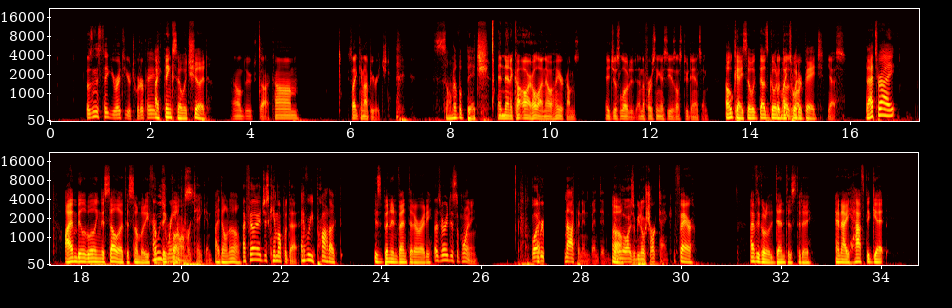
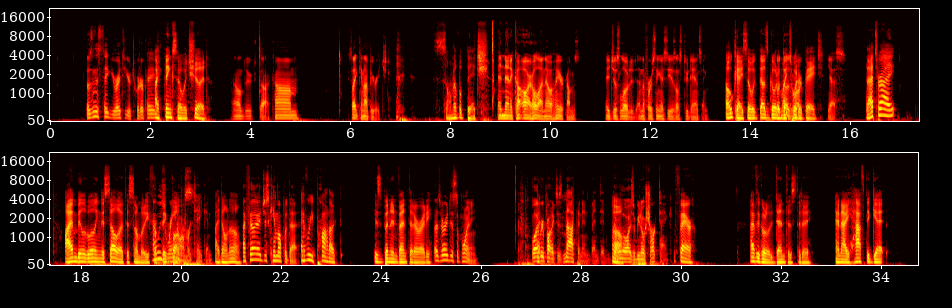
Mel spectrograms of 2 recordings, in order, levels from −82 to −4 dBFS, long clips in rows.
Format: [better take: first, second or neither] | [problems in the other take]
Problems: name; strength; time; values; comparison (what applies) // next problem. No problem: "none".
second | audio cutting out; at 27 s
